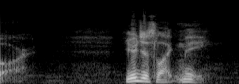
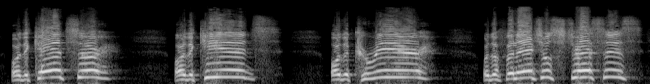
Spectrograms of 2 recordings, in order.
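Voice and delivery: much higher, louder, slow proclamation; preaching at full force; 14 semitones higher, 4 dB louder, slower than usual. Acted. Preacher charges the church to obey in everything, full force. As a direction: thunder it from the pulpit.

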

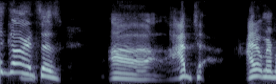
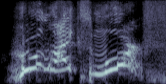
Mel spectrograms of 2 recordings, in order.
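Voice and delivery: incredulous; 10 semitones higher, much slower than usual. Retold or imitated. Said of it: "And I'm like".

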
